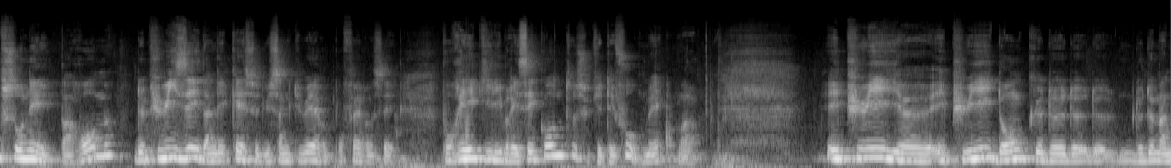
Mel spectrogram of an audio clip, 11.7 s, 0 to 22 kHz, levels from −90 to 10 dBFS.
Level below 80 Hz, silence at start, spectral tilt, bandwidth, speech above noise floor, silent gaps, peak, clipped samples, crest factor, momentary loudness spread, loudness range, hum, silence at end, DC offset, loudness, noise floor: -44 dBFS; 0 s; -8.5 dB/octave; 9.8 kHz; 27 dB; none; 0 dBFS; under 0.1%; 16 dB; 16 LU; 4 LU; none; 0 s; under 0.1%; -16 LUFS; -42 dBFS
